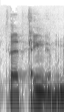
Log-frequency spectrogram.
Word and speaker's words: Bad Kingdom: Äh, Band Kingdom hast du ausgesucht. – Mhm. – Bad Kingdom, genau, ja. Bad Kingdom, habe ich komisch ausgesprochen, aber ja, genau.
